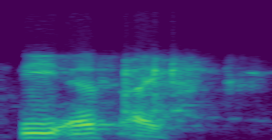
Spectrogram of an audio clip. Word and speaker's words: psi: तो एक क्वांटिटी उन्होंने बनाई wave function, right, which is denoted by psi, is read as psi. P is silent.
